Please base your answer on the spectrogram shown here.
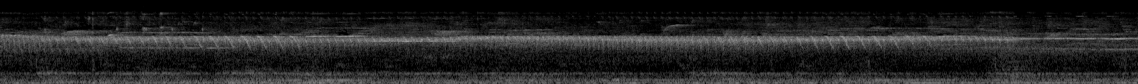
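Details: Canary of the cobalt copper intense variety delivering a long unbroken rolling trill, high and tightly pulsed, lasting about ten seconds with slight rises and falls in pitch, steady hum behind.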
